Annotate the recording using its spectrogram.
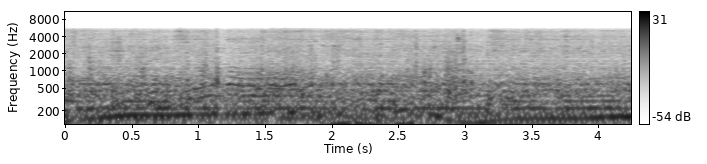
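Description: Jeep engine running as it drives along a bumpy dirt track, its note shifting briefly around the middle, with rock music playing behind it.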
